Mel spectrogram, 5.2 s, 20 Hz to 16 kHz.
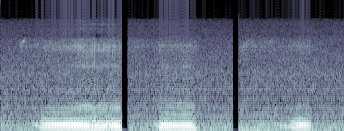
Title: その1 2020/9/6 いびき（snoring）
